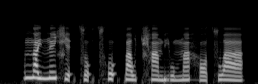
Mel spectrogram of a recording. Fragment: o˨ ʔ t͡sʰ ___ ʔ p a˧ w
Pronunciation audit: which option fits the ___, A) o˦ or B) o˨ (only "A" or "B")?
A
